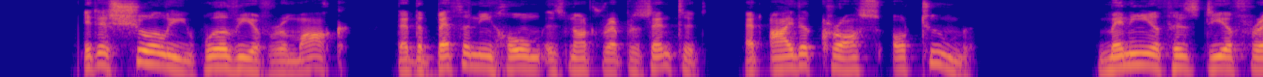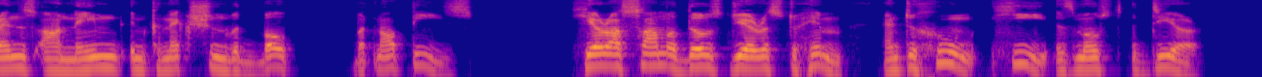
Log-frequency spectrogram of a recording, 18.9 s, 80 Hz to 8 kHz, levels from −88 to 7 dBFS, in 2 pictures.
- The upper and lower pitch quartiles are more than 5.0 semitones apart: No, average, 2.7 semitones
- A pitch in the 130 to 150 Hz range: Yes, low, 135 Hz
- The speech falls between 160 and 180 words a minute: No, average, 150 wpm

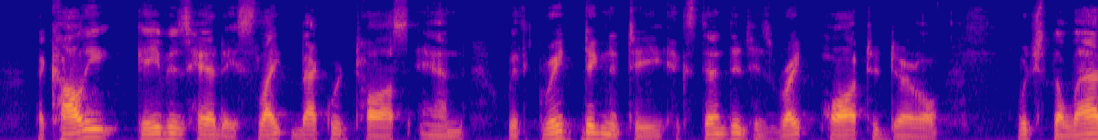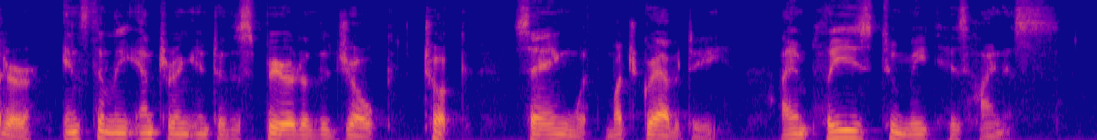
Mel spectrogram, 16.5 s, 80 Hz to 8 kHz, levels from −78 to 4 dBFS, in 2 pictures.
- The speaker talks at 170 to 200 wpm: No, average, 155 wpm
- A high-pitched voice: No, low, 110 Hz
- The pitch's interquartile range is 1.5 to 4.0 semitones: Yes, average, 3.3 semitones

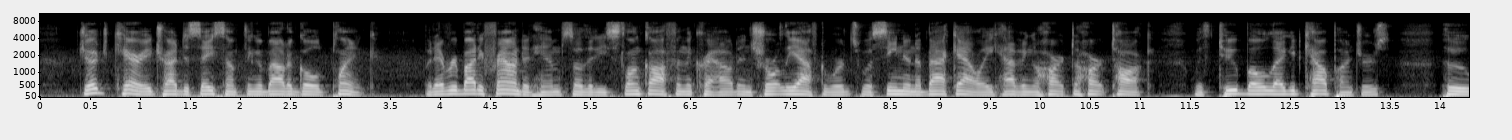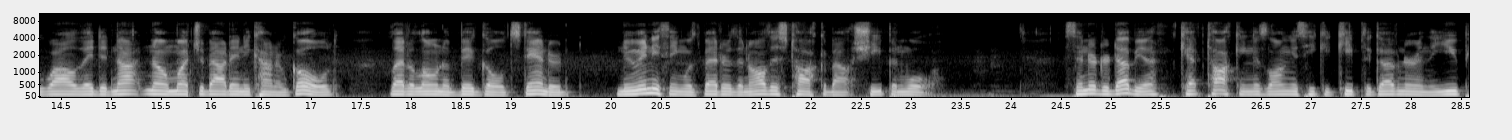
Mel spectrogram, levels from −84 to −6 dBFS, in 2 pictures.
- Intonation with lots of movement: No, average, 2.7 semitones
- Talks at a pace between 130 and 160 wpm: No, average, 185 wpm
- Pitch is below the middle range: Yes, low, 125 Hz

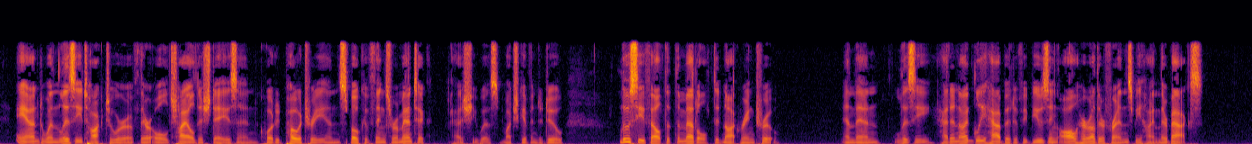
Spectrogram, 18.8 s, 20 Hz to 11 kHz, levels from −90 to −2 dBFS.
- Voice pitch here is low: Yes, low, 105 Hz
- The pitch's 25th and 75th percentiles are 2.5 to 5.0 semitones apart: Yes, average, 4.5 semitones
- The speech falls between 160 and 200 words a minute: Yes, average, 165 wpm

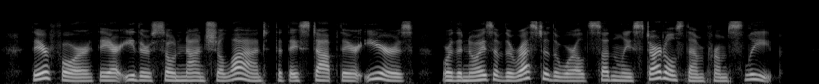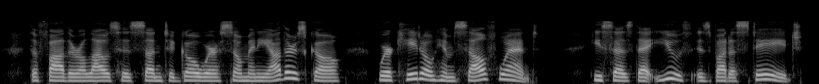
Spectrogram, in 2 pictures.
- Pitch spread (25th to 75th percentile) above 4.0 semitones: No, average, 3.7 semitones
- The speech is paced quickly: No, average, 180 wpm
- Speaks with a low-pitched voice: No, medium, 180 Hz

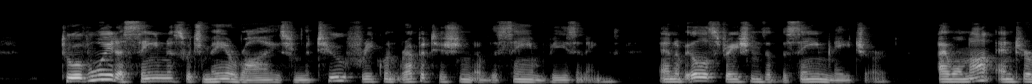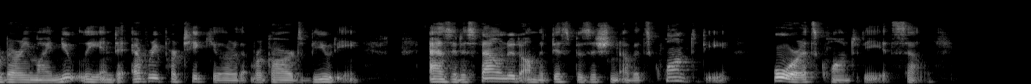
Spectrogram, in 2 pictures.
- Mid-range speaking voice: No, low, 115 Hz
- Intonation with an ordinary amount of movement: Yes, average, 3.7 semitones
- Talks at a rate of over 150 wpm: No, average, 145 wpm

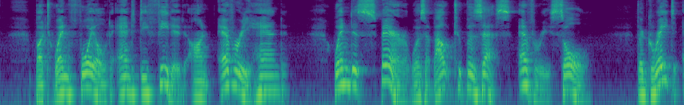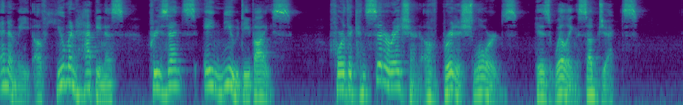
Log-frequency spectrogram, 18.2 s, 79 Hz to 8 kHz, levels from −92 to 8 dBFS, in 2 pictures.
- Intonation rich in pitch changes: Yes, wide, 7.8 semitones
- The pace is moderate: No, slow, 115 wpm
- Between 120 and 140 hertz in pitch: Yes, low, 135 Hz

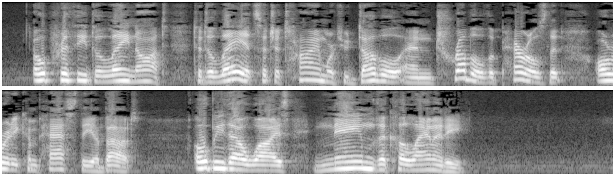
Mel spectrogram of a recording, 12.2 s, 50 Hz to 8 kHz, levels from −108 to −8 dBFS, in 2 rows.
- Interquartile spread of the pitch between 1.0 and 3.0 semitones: No, average, 4.3 semitones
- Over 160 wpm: No, average, 140 wpm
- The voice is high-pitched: No, medium, 160 Hz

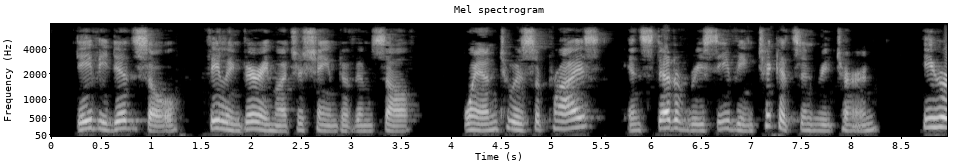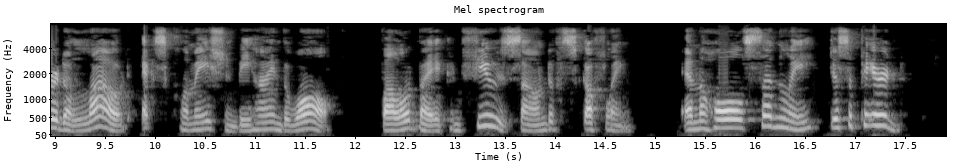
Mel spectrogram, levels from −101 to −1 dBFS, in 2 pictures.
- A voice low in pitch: No, medium, 185 Hz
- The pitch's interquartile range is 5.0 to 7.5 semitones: Yes, average, 5.3 semitones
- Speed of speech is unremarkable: No, slow, 130 wpm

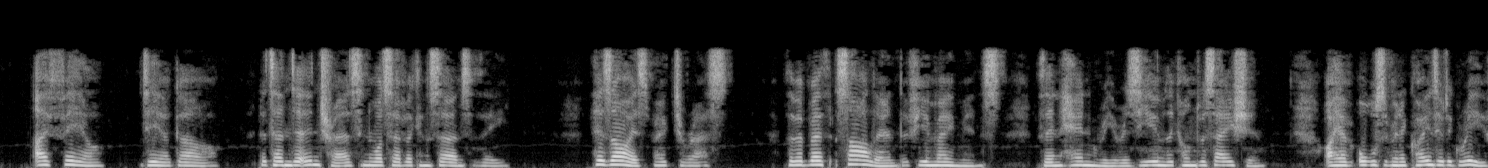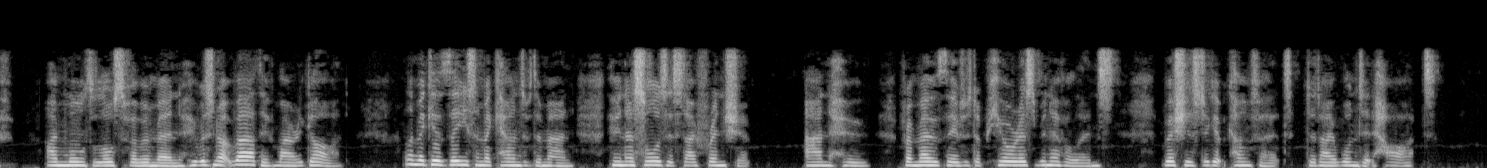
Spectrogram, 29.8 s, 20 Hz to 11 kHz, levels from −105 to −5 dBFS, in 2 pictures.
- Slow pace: No, average, 160 wpm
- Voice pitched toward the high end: Yes, high, 225 Hz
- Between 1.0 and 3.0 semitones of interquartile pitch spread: Yes, narrow, 2.6 semitones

